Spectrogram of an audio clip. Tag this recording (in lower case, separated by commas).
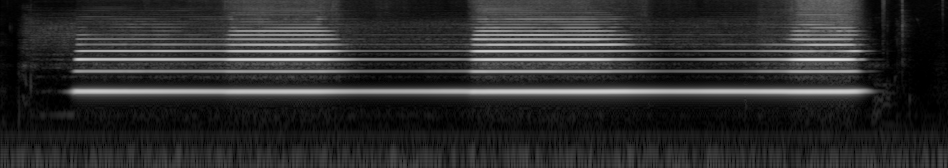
wind instrument, music, musical instrument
